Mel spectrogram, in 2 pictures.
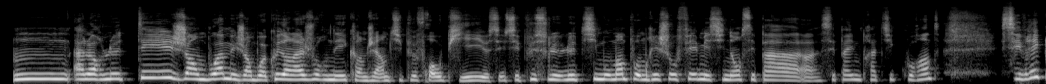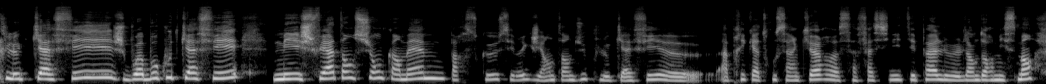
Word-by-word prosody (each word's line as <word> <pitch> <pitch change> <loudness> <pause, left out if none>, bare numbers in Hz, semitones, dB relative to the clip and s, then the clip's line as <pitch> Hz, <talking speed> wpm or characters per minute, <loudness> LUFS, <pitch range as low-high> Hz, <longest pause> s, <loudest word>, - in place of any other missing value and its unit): Hum, 250 +1 +6
alors, 235 0 +5
le 250 0 +3
thé, 310 +5 +2
j'en 250 -1 +4
bois, 245 +3 +5
mais 255 -3 +5
j'en 210 -1 +1
bois 205 -1 +2
que 195 - -3
dans 235 -2 +6
la 220 0 +4
journée 215 -2 +2
quand 190 -3 -3
j'ai 180 - 0
un 170 - -2
petit 180 +2 -6
peu 200 +2 -5
froid 185 - 0
aux 180 - +1
pieds, 175 +1 0
heu, - - -1
c'est 180 +3 -6
c'est 205 +4 -3
plus 235 0 -2
le 215 -2 +3
le 220 +2 +4
petit 220 +2 -2
moment 235 0 +4
pour 235 -3 +3
me - - +2
réchauffer, 235 +1 0
mais 230 - +3
sinon 215 0 -1
c'est 215 +1 -5
pas 195 -5 -2
c'est 195 +5 -10
pas 220 0 -6
une 220 -1 -3
pratique 210 +1 -11
courante. 225 +4 -4 0.6
C'est 250 - -1
vrai 300 +8 +2
que 300 -5 -2
le 250 -1 +2
café, 280 +6 0
je 240 -4 -2
bois 240 +2 +3
beaucoup 280 +6 0
de 305 - -14
café 275 +1 0 0.3
mais 245 +2 +3
je 235 0 +3
fais 275 - -1
attention 290 +1 -1
quand 250 -5 -5
même 270 +3 0
parce 210 -4 -13
que 225 +1 -8
c'est 230 -2 -11
vrai 210 +3 -6
que 225 - -12
j'ai 190 - -7
entendu 200 +4 -7
que 230 - -20
le 185 -2 -5
café, 185 +5 -5
heu, 175 -5 -5 0.2
après 185 +5 -9
16:00 200 -2 -7
ou 215 - -6
17:00, 205 +3 -4
heu, - - -5
ça 190 +1 -12
facilitait 205 +3 -7
pas 220 +2 -1
le 210 -3 -2
l'endormissement 205 +5 -1
225 Hz, 225 wpm, -19 LUFS, 205-245 Hz, 0.6 s, Hum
